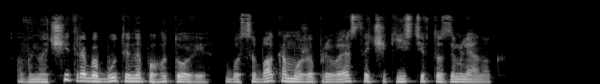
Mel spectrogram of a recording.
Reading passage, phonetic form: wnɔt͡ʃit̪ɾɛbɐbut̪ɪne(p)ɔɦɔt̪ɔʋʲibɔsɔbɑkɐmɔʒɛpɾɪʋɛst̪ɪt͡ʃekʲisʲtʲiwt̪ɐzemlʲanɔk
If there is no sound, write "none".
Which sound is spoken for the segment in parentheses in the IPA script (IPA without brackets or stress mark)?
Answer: p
